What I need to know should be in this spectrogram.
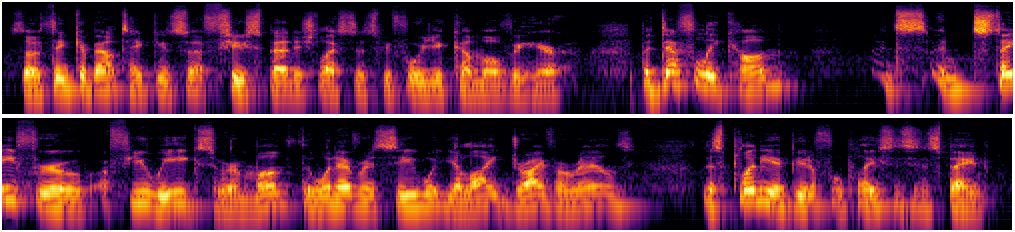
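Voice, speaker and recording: Vlogger type: man, slightly higher voice, loose rambling delivery with frequent restarts. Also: normal speed, few pauses, darkish tone, breathy edge. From United States. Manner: rambling, conversational, self-correcting. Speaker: expat vlogger. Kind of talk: casual talk to camera.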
